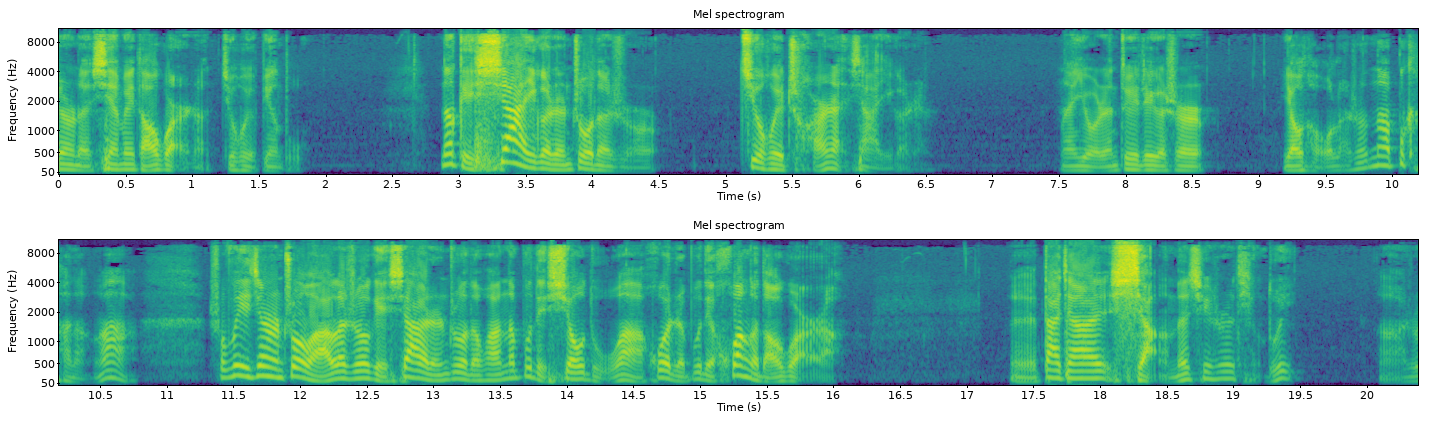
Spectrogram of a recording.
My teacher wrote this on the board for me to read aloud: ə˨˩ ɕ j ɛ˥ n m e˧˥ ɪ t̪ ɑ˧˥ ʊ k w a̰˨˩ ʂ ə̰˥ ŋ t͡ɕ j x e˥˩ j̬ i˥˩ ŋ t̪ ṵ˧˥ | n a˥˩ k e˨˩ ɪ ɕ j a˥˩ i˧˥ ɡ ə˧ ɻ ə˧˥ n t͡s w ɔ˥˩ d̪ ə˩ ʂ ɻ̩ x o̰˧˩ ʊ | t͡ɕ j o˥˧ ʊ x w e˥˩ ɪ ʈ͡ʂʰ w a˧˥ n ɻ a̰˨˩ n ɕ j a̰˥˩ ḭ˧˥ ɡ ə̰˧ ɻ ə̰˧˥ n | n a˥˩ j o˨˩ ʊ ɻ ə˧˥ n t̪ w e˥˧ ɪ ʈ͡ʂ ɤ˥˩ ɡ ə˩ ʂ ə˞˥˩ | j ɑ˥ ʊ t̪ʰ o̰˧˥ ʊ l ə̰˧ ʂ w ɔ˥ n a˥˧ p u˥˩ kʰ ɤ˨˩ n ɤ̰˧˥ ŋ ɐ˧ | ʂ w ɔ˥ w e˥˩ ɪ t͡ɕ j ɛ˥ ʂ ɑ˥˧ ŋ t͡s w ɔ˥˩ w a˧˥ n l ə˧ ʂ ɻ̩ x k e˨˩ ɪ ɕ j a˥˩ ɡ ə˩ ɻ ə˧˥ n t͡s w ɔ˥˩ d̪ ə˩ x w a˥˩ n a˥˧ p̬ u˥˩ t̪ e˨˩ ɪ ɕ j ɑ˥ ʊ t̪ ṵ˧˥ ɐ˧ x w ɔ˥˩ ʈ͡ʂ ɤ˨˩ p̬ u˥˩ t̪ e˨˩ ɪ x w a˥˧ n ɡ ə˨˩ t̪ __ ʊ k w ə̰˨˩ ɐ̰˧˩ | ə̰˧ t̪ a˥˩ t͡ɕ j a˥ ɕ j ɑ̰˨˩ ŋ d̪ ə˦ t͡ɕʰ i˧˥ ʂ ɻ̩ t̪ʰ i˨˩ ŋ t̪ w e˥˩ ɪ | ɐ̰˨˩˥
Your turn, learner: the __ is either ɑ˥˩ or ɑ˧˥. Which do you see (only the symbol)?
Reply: ɑ˧˥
